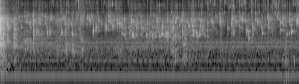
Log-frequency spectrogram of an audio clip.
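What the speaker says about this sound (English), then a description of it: "I'm going to clean out my filter." Water trickles and drips steadily while an aquarium filter is cleaned out, a quiet, close dribbling with small splashes over a low constant hum, no one speaking.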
